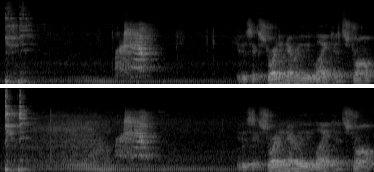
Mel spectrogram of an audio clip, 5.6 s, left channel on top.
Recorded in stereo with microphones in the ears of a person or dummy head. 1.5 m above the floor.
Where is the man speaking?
20° left (ahead or behind), 2.5 m.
